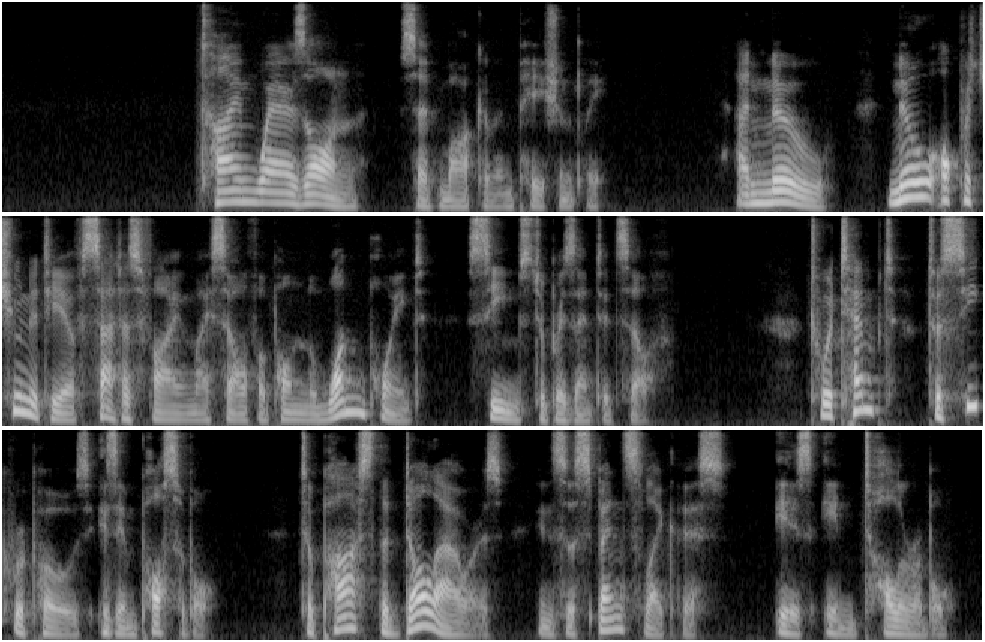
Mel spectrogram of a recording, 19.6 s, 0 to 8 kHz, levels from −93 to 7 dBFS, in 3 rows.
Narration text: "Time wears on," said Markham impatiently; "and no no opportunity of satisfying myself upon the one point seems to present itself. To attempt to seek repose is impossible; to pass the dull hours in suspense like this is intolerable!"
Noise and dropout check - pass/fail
pass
